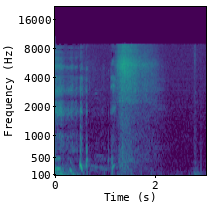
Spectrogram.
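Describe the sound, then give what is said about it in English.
A deep breath, one audible airy inhale lasting under a second that rises out of brief vocal sounds, then fades into quiet with a faint trailing noise. “okay, deep breath.”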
